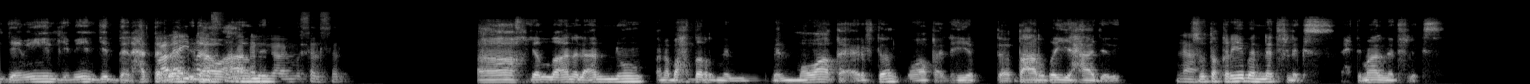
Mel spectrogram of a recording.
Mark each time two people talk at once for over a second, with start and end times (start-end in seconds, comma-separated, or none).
1.5-2.8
